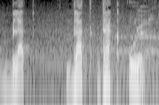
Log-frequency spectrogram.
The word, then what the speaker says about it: Vlad Dracul: Así que Vlad II, por pertenecer a la Orden del Dragón, lo empezaron a llamar Vlad el Dragón, que en valaco se pronuncia Vlad Dracul.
